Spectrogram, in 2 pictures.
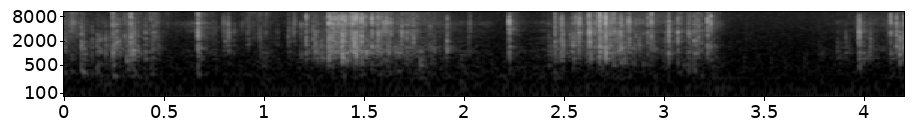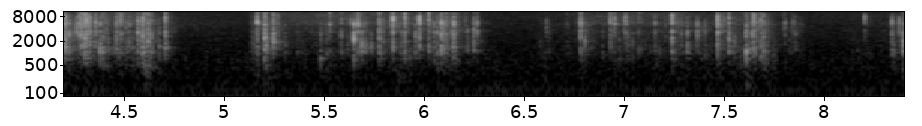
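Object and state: Plastic-wrapped sleeve of crackers.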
